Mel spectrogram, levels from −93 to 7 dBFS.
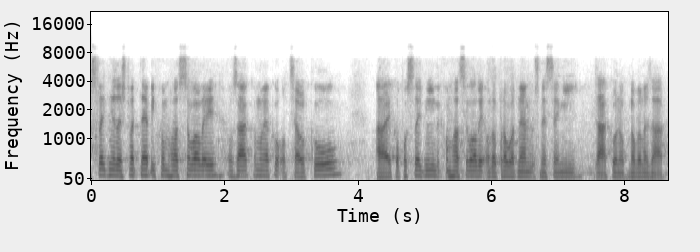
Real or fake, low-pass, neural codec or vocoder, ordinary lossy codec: fake; 7.2 kHz; codec, 16 kHz, 1.1 kbps, Voila-Tokenizer; Opus, 24 kbps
